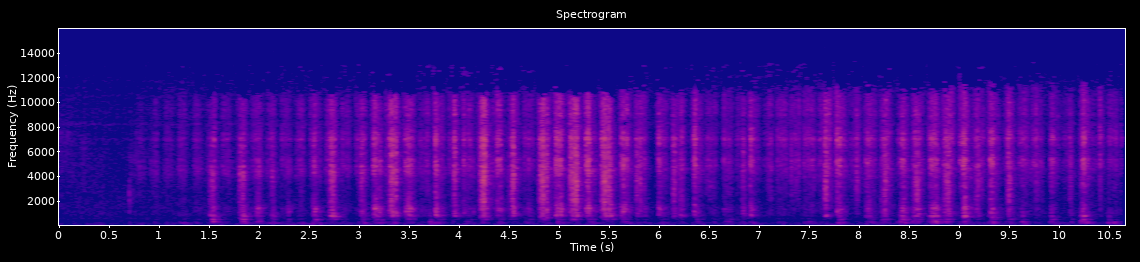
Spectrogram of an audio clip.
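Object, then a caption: Coated scratch-art paper card scratched with a wooden stylus. A wooden stylus point is scratched across a flat A4-size scratch-art sheet with a black coating over a rainbow layer, lying on a table while the other hand holds the sheet. The result is a quiet, steady run of short, dry, bright rasping strokes at about three per second, each stopping with no ring.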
